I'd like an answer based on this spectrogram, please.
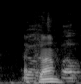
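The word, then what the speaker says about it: aplomb: A plum. I know. Spell it.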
